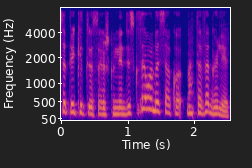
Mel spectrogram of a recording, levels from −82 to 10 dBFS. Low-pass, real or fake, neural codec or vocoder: 7.2 kHz; fake; codec, 24 kHz, 1 kbps, SNAC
